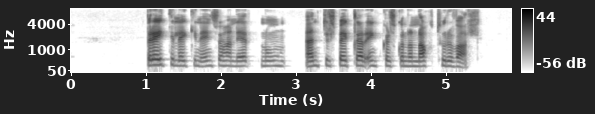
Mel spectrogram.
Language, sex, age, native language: Icelandic, female, 40-49, Icelandic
